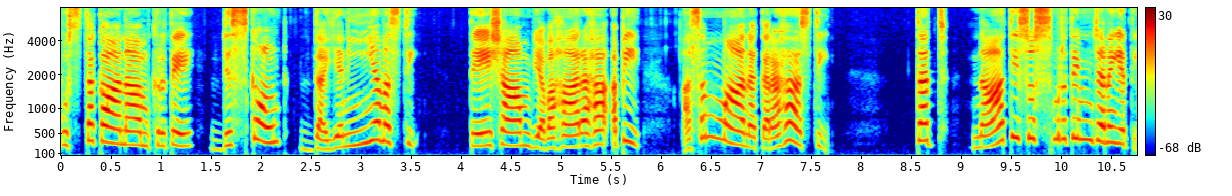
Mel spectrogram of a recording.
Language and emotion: Sanskrit, disgusted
